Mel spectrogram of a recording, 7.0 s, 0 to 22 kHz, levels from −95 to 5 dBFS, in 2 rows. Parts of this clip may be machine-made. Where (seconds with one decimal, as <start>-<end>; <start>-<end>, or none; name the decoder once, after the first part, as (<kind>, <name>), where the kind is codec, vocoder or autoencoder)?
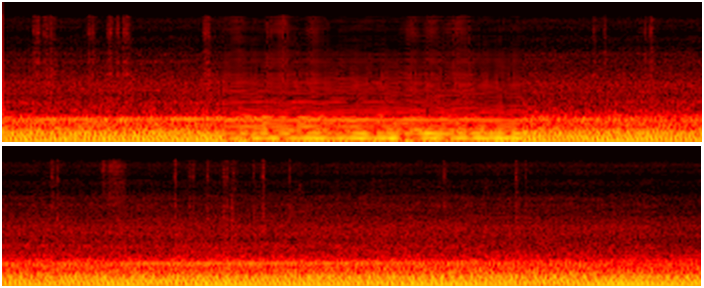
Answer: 1.1-2.6 (vocoder, BigVGAN v2)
